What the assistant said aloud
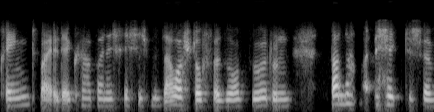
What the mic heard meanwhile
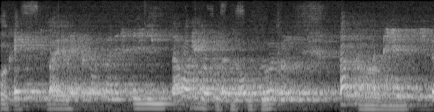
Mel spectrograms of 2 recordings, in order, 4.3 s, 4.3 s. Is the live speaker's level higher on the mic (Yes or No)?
No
